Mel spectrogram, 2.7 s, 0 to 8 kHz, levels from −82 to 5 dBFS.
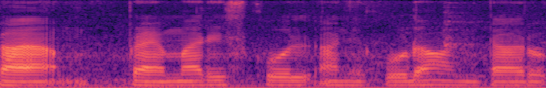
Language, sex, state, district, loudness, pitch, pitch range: Telugu, male, Telangana, Nalgonda, -22 LUFS, 120 Hz, 115-130 Hz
